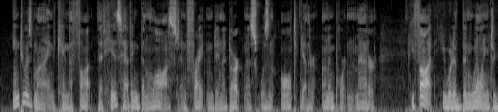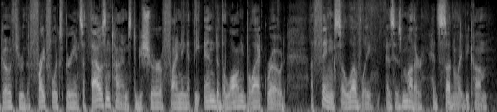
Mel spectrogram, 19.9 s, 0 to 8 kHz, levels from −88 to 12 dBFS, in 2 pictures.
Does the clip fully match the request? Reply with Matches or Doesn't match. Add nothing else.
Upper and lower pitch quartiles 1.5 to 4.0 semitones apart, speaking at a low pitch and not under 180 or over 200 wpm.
Matches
